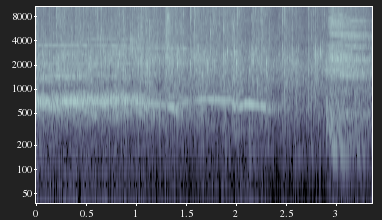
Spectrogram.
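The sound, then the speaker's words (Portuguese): A burst of clapping from a small group, given for the speaker's visiting mother, dense and steady for a few seconds, with a faint whistle-like tone threading through before the applause tapers and briefly swells again. “E aí a minha mãe está me visitando, aqui já, salva de palmas para minha mãe.”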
